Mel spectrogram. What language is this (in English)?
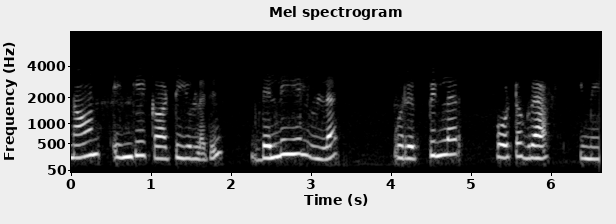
Tamil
